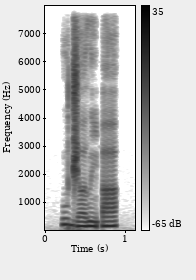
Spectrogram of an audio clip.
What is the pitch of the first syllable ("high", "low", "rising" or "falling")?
high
